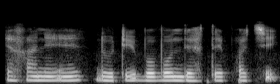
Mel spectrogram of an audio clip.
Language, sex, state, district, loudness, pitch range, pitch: Bengali, female, Assam, Hailakandi, -16 LUFS, 175-190 Hz, 180 Hz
